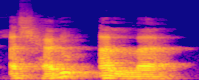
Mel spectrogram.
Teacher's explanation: Asyhadu an la tulisannya begitu, tapi kita baca asyhadu alla ya.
